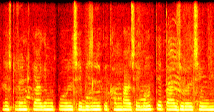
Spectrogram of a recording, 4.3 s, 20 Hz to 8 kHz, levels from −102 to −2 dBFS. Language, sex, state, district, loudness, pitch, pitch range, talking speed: Maithili, female, Bihar, Katihar, -12 LUFS, 230 Hz, 225-235 Hz, 225 wpm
